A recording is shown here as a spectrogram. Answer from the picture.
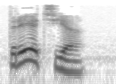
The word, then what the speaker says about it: Третья: Listen carefully. Третья. Третья. Say тє. Say є. Тє. Третє. Третє. Третья.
